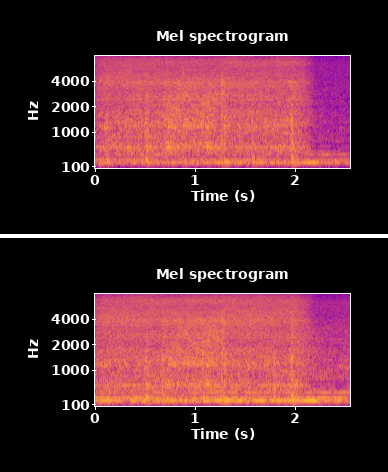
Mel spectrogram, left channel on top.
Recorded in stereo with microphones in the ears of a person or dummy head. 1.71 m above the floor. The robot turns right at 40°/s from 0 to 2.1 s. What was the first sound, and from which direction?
Only background noise.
